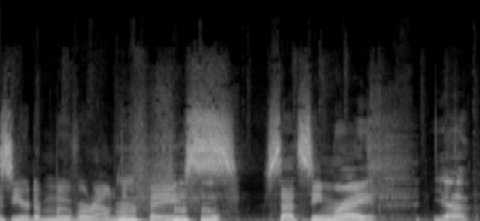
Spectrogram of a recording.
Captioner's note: pat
